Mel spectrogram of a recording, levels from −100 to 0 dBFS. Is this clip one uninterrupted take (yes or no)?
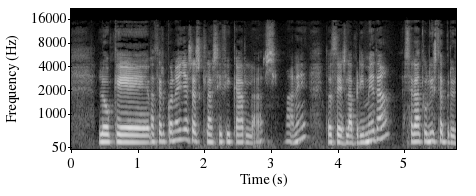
no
